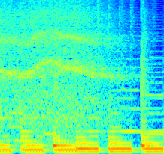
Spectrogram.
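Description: Edited-in background music with a steady beat. Over it runs a high, wavering tone that rises and then falls, and there is a sharp click near the end.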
